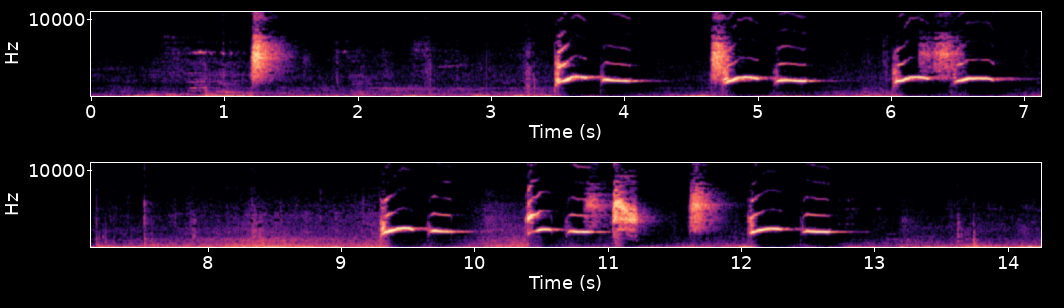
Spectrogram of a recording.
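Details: Caged greater green leafbird, the owner's own bird, singing actively, recorded as a tutor for young birds: loud whistled notes sliding down to about the same pitch, given in bursts roughly every second, with a low hum beneath.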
